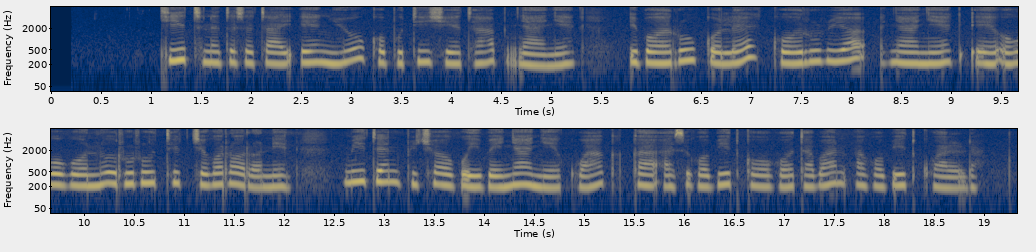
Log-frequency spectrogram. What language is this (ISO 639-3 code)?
kln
